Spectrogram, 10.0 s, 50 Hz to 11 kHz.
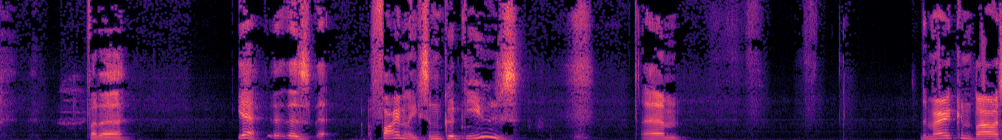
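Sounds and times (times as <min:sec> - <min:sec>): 
speech: 0:00.9 - 0:01.4, 0:02.4 - 0:06.9, 0:09.2 - 0:10.0
nasal sniff from someone with a cold: 0:05.5 - 0:06.1.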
